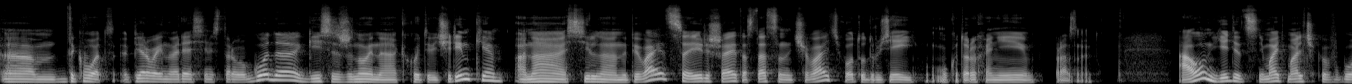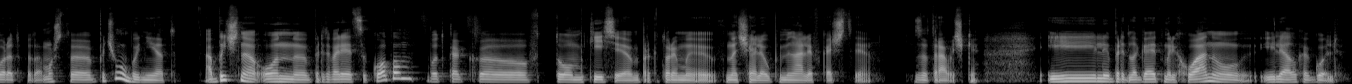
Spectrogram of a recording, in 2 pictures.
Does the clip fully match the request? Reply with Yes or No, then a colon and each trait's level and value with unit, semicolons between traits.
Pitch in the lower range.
Yes: low, 120 Hz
